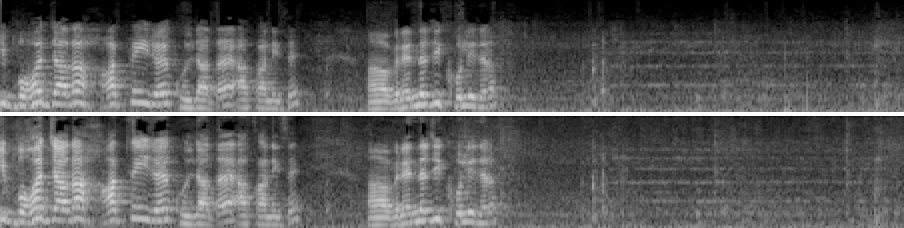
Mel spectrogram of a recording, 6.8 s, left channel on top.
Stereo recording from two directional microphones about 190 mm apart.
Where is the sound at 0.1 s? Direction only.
25° left (ahead or behind).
